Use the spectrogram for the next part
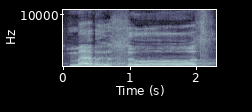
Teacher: اور یاد رکھیں سا نرمی والے حروف میں سے ہے، اور سا کے ادا کرنے کا انداز بالکل نرم، اور زبان کو ہم نے تھوڑا منہ سے باہر نکالنا ہے، مطلب باہر بالکل تو نہ نکلے، ہونٹوں کے برابر آ جائے، دانتوں کے ساتھ اوپر نیچے والی سائڈ تھوڑا سا کنارہ لگے گا، اور بالکل نرمی سے ادا کرنا ہے۔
